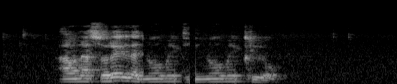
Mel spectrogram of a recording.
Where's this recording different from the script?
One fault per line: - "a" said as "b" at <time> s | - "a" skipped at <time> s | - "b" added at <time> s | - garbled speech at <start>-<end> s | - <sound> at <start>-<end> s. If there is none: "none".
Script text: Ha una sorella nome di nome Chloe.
- dropout at 1.9-2.0 s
